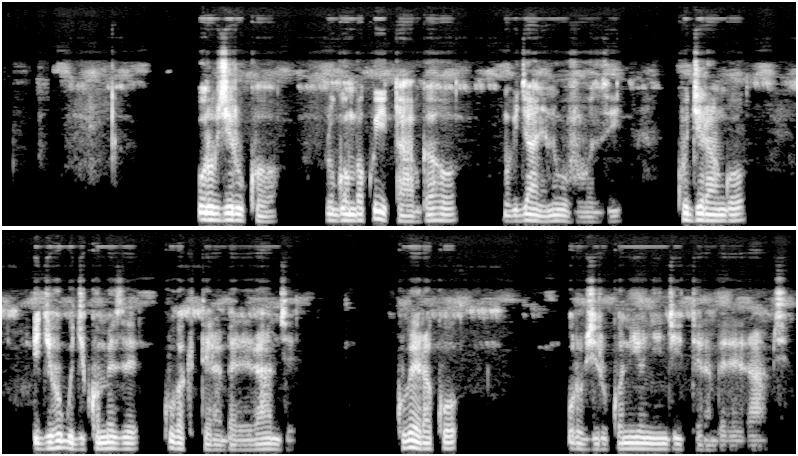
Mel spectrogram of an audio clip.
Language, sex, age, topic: Kinyarwanda, male, 18-24, health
